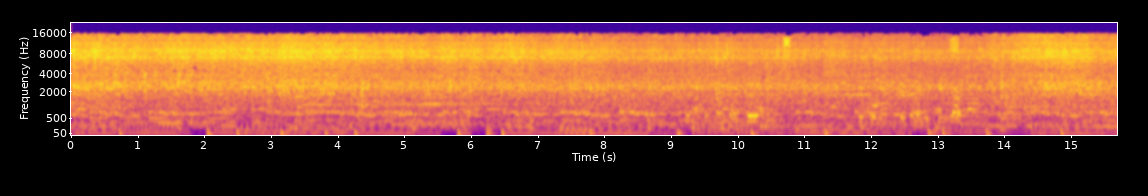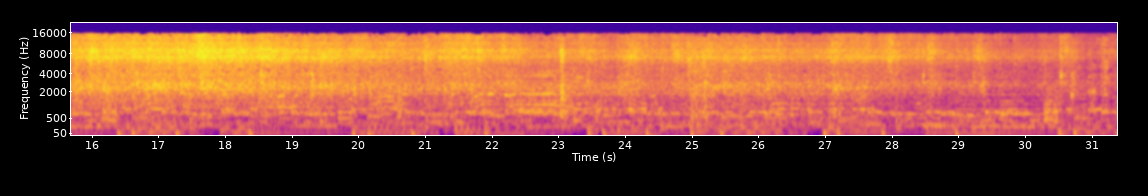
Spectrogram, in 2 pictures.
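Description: Sambal chili paste sizzling in a hot wok as it is stirred with a spatula, with squid added partway through and frying in the sauce. Background music plays underneath.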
